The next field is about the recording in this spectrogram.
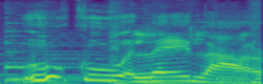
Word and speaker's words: ukulele: I love this story because not only is it so Hawaiian, the guy uses the Hawaiian pronunciation of ukulele. Ukulele, or whatever that is they say.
